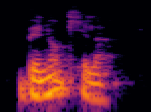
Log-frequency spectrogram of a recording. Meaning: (adjective) Using two eyes or viewpoints; especially, using two eyes or viewpoints to ascertain distance; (noun) 1. Attributive form of binoculars 2. A pair of binoculars
- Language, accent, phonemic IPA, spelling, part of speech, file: English, Southern England, /bɪˈnɔkjʊlə/, binocular, adjective / noun, LL-Q1860 (eng)-binocular.wav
